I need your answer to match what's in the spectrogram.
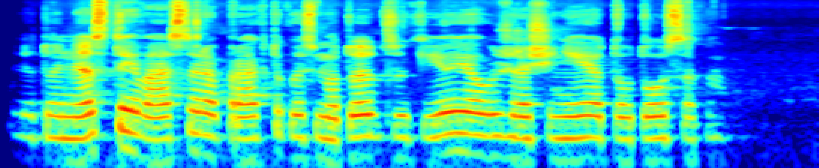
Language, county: Lithuanian, Kaunas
